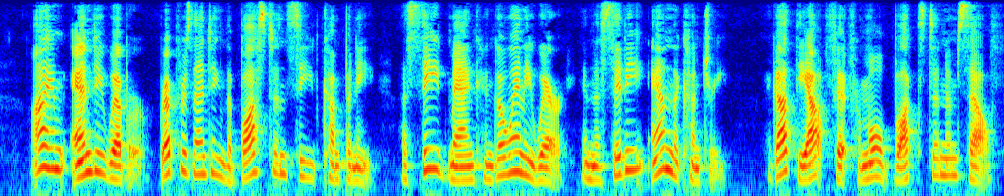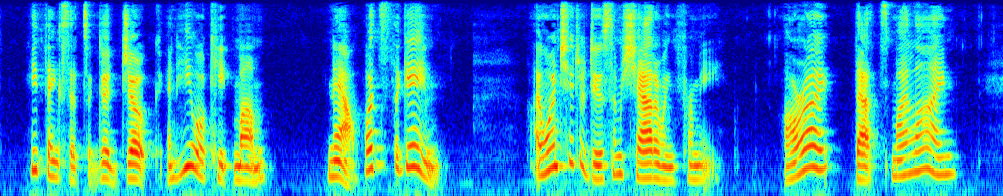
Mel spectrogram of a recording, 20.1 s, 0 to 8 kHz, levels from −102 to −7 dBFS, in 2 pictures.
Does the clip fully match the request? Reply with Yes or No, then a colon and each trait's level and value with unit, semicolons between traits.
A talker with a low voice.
No: high, 220 Hz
